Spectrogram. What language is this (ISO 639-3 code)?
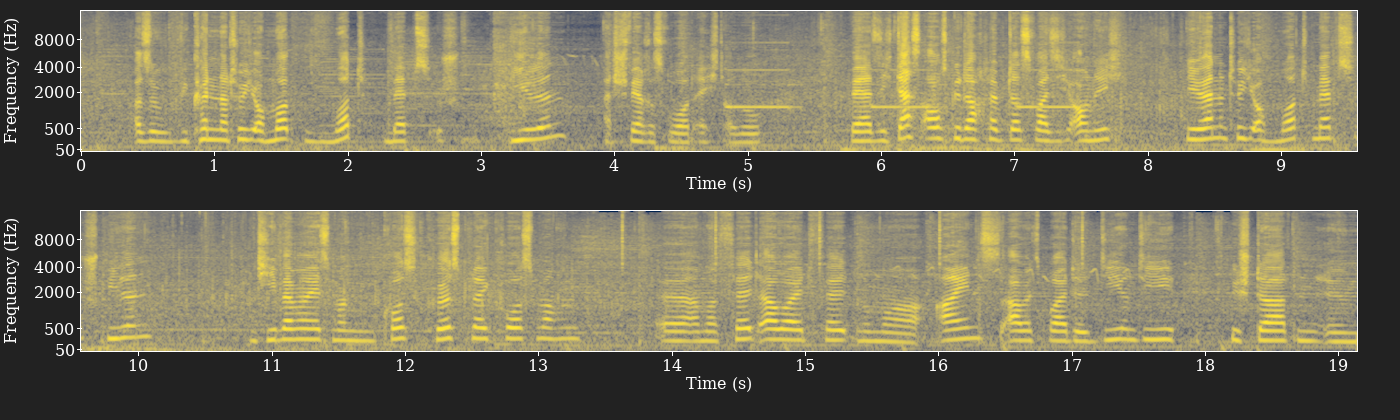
deu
